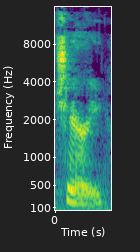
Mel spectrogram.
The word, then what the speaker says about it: Cherie: house by cherry jones i've been mispronouncing her name the whole time i read an article an interview with her and it she pronounces it cherry cherry jones and i read this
